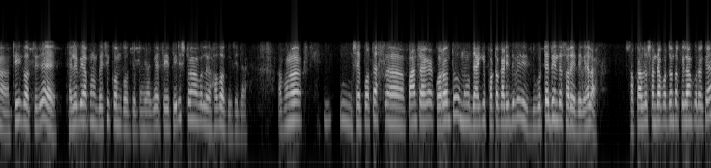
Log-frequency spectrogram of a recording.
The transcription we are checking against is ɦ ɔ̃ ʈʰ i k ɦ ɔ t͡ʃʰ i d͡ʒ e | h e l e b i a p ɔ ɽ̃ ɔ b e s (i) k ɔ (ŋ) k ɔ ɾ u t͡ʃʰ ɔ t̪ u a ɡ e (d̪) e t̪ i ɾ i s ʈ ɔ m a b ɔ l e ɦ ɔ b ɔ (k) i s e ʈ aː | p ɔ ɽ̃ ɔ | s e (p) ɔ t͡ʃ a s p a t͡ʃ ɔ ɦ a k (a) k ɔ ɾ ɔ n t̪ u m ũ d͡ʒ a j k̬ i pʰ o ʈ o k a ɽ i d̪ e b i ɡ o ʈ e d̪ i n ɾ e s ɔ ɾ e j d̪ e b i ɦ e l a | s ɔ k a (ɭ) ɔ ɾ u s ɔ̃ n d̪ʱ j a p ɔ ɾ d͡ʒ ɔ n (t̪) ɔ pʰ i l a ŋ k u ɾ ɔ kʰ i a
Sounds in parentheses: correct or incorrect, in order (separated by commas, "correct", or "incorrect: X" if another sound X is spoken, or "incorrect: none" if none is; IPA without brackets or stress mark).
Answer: correct, incorrect: m, incorrect: t̪, correct, correct, correct, incorrect: l, correct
